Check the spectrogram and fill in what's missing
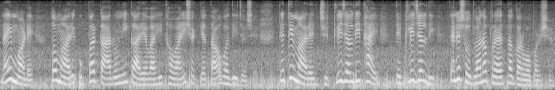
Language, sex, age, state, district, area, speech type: Gujarati, female, 18-30, Gujarat, Anand, urban, spontaneous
